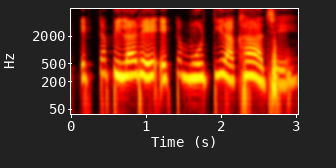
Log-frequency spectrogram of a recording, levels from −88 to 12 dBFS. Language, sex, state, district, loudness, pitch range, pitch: Bengali, female, West Bengal, Alipurduar, -14 LUFS, 235-280 Hz, 260 Hz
